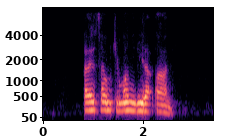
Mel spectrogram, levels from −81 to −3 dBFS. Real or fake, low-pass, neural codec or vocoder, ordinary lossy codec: fake; 7.2 kHz; codec, 24 kHz, 1.5 kbps, HILCodec; Opus, 32 kbps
